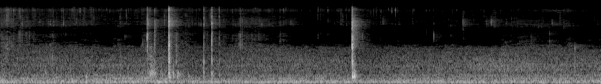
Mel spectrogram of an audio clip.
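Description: A hand digging and groping in wet mangrove mud inside a mud crab burrow: a steady low rumble of handling noise with a few sharp snaps, the loudest about three and a half seconds in.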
